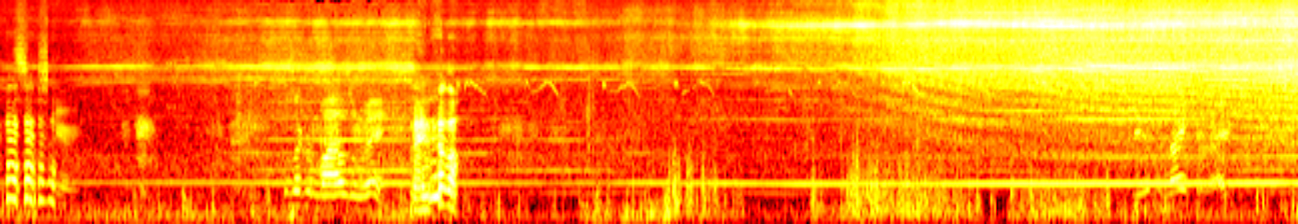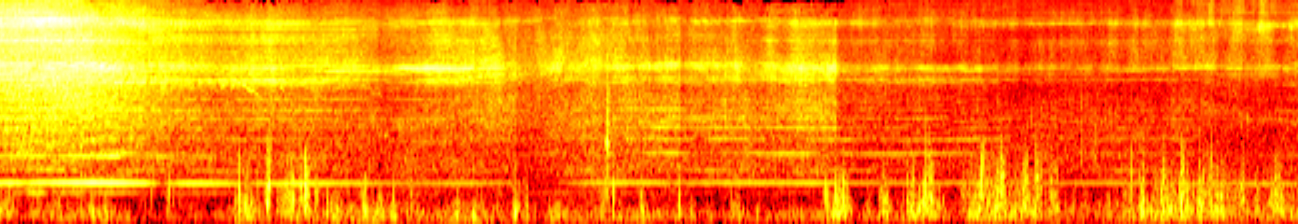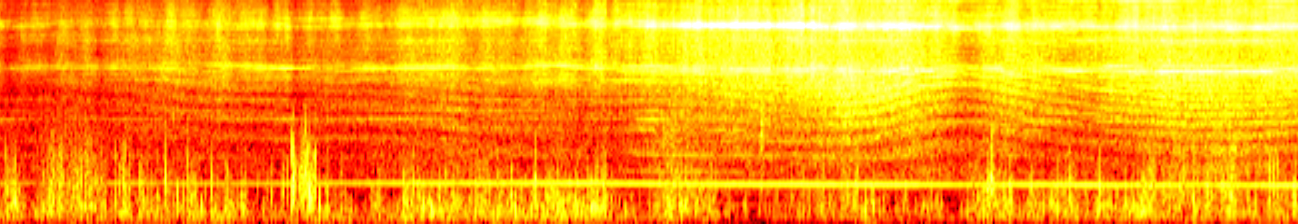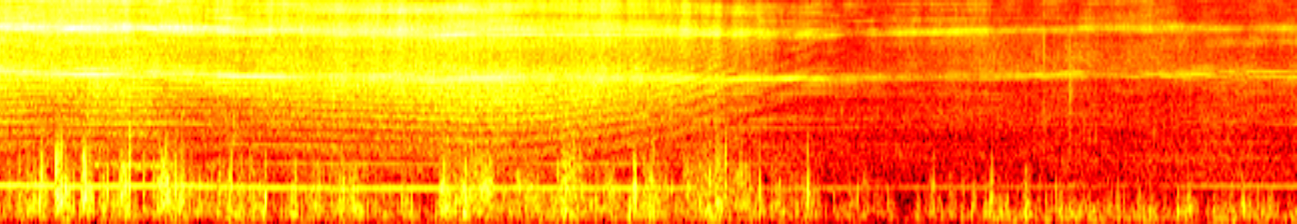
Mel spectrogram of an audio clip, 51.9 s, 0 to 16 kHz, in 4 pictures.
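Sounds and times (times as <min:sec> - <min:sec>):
rc helicopter rotor whine: 0:00.0 - 0:51.9
wind buffeting microphone: 0:00.0 - 0:51.9.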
